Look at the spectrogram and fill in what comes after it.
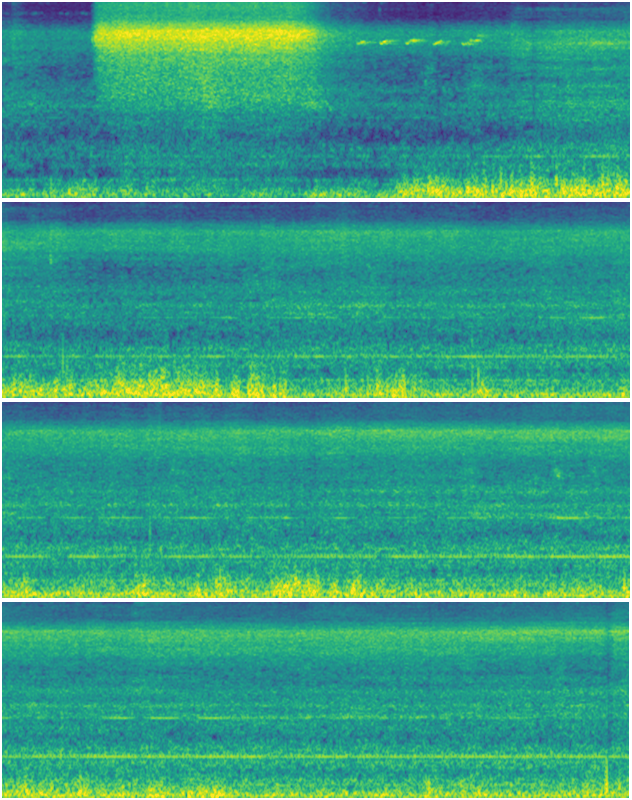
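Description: Diesel locomotive hauling passenger coaches as it approaches: a loud hiss about a second in that lasts some two seconds, then a heavy rumble of engine and wheels that builds and holds, with a thin steady whine through it.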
